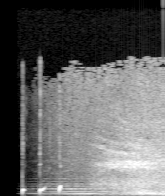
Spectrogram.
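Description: Logo intro jingle: three quick rising plops in the first second, then a swelling whoosh over held musical tones that builds toward the end.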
